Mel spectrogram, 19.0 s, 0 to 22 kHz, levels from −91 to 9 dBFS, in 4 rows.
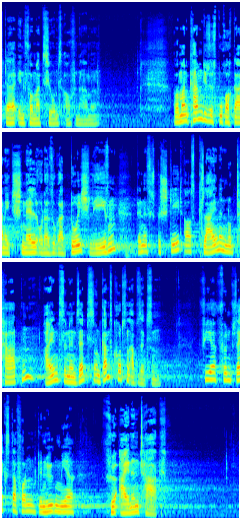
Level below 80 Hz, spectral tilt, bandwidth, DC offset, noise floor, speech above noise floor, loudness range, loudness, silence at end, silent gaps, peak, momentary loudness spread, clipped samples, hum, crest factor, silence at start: -66 dBFS; -6 dB/octave; 19.5 kHz; under 0.1%; -58 dBFS; 33 dB; 3 LU; -25 LUFS; 1.05 s; none; -4 dBFS; 17 LU; under 0.1%; none; 24 dB; 0 s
